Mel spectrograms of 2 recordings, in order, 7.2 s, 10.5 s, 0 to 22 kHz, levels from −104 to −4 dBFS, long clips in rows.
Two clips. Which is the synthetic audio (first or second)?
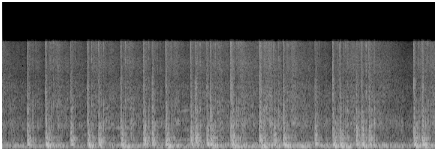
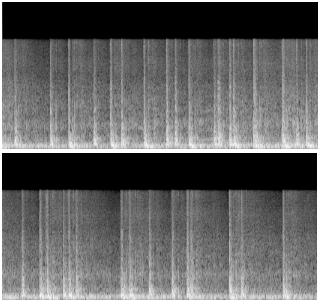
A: second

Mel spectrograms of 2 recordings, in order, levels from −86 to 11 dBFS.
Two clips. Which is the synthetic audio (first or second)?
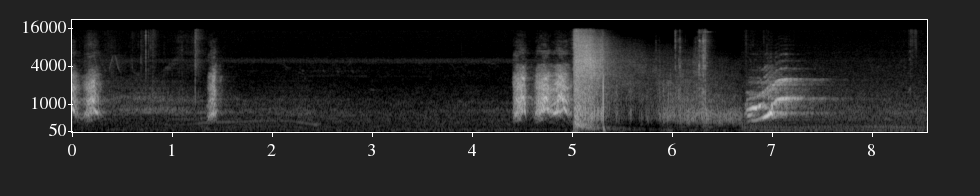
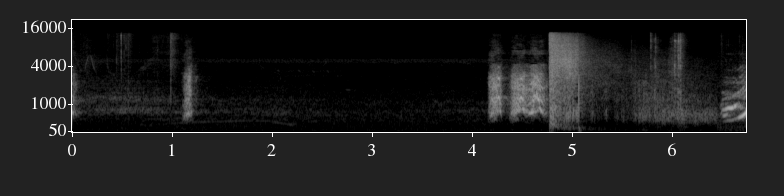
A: first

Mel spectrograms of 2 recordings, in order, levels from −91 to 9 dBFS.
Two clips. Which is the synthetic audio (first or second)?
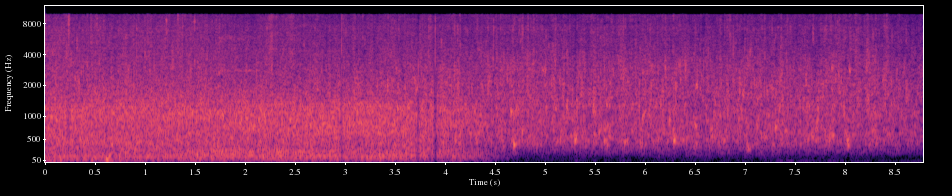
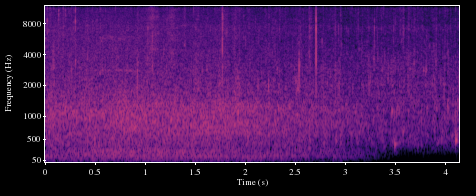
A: first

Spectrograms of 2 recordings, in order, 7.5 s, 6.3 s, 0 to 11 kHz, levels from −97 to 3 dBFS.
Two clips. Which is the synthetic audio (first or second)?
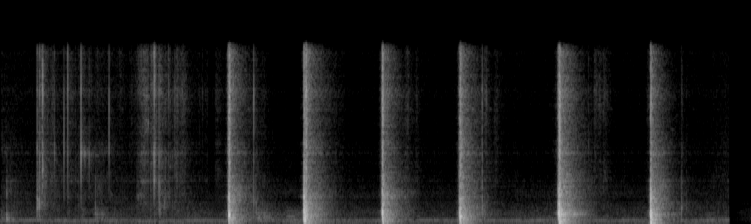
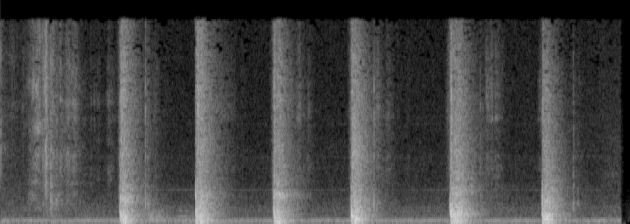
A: first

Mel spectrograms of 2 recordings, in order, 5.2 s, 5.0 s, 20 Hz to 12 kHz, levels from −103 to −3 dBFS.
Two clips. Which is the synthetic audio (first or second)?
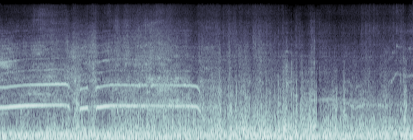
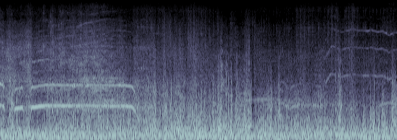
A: first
